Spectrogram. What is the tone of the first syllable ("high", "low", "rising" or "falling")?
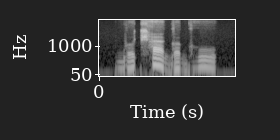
rising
